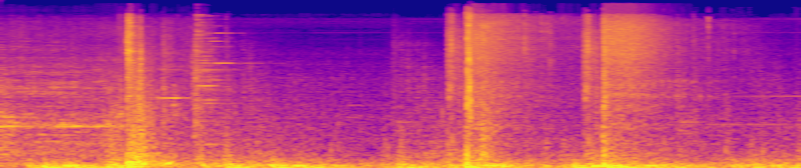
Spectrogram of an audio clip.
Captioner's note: gun firing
